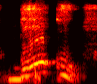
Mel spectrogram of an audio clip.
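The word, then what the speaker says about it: beaucoup: So very much is called as Goku. Okay. So what what here you do is uh you do not pronounce the P alphabet.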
